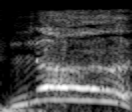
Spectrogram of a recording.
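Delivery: loud, high shout in mock Irish accent. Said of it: "He used to fucking have that accent".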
